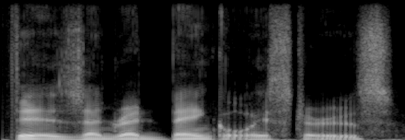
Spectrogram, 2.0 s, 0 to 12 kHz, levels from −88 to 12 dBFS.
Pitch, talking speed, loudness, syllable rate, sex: 90 Hz, 150 wpm, -18 LUFS, 3.1 syllables/s, male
